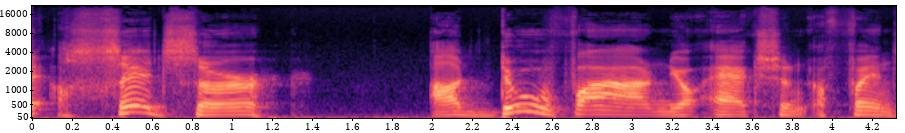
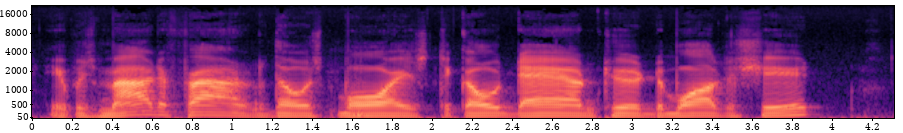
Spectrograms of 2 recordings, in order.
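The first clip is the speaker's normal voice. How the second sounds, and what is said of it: Put-on Southern American twang. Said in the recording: “very, very southern twang to that accent”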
